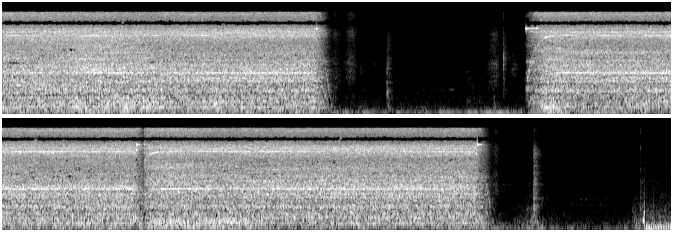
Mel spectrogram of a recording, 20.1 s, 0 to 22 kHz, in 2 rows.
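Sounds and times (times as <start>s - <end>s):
hair styler blowing air: 0.0s - 4.9s.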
